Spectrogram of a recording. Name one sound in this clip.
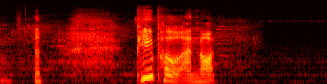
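An elderly woman speaks warmly and with animation, close to a microphone.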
